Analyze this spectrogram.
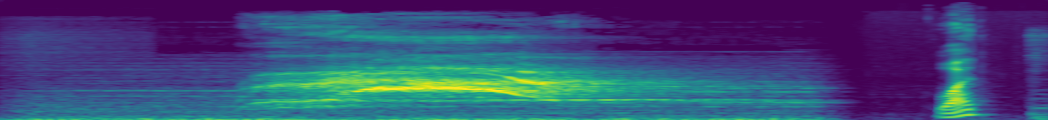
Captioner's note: Not-at-all scary roar from Lisa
